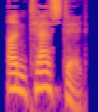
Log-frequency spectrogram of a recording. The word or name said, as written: untested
